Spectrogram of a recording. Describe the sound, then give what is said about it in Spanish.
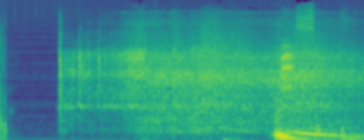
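After a brief silence, a car engine cranks and catches, settling into a steady rumbling idle before a single strong rev swells near the end. Fairly loud, with no voices. “no es el bocho.”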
